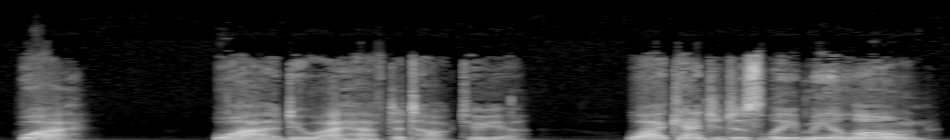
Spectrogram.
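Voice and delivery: loud, angry questions thrown at her. A narrator's reading. Russell angrily rejecting the girl, loud angry questions. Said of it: "Russell says angrily".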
